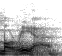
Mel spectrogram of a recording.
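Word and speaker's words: moria (μωρία): And the Greek word that Paul used there, it's pronounced moria, is based on, related to, even sounds like our English words moron and moronic.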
